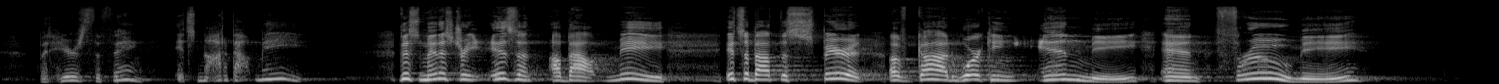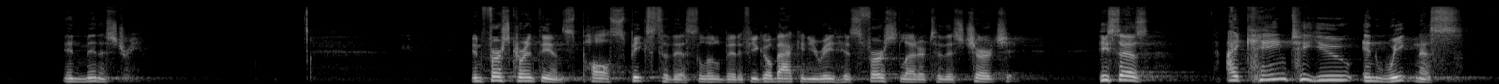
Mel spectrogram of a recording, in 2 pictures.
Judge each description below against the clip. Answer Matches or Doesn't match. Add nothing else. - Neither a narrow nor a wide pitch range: Doesn't match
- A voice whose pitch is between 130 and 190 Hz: Doesn't match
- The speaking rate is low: Matches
